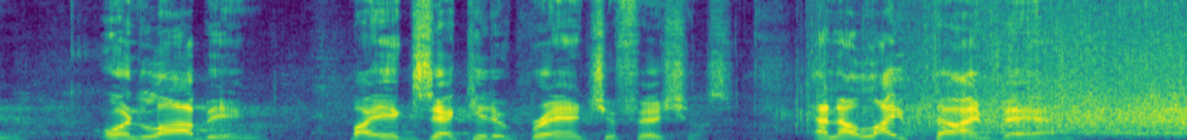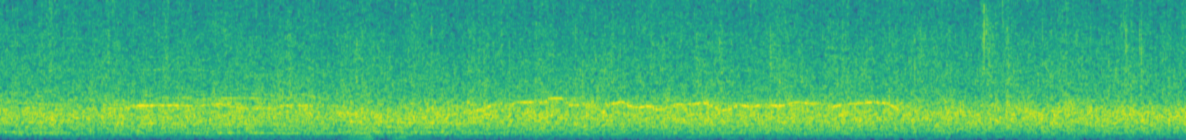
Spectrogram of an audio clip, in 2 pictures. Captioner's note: applause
